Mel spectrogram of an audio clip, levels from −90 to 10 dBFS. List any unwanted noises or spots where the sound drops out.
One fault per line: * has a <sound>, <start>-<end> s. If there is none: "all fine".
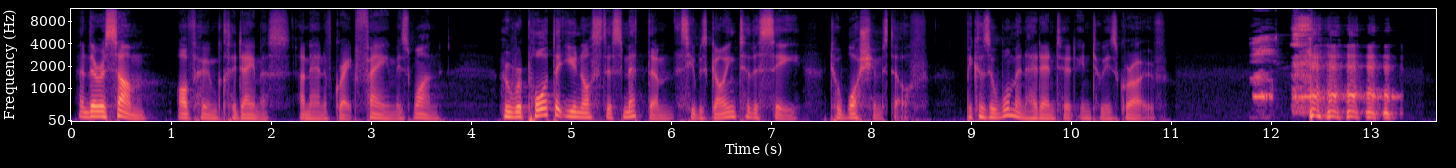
* has a dropout, 8.2-8.2 s
* has a laugh, 11.8-13.3 s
